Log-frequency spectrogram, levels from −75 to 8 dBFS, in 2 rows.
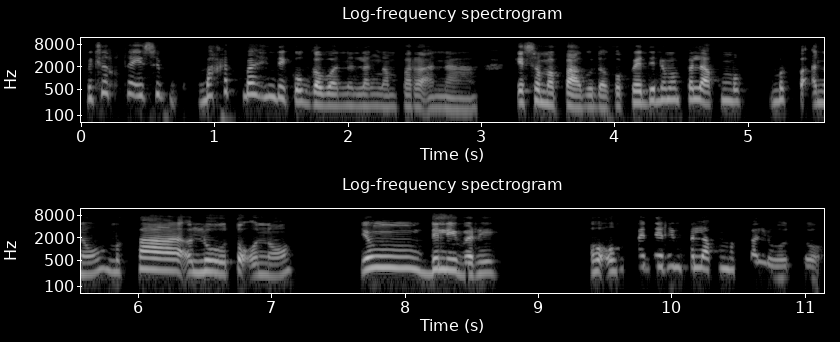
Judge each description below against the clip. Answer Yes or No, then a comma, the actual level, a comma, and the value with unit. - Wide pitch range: Yes, wide, 6.3 semitones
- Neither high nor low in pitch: No, high, 245 Hz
